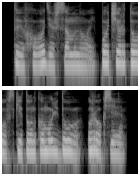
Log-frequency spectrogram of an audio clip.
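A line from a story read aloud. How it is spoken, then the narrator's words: Growled. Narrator (Russian): прорычал он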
